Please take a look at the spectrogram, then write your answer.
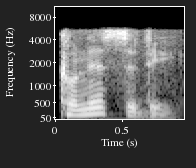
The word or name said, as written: conicity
